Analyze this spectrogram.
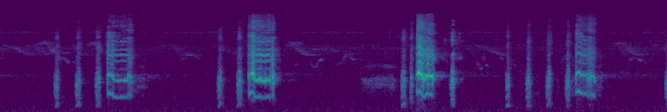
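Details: Red junglefowl crowing in a decoy trapping setting: clicks build into short, ringing, harmonic crows, four in all, with quiet wavering notes between them.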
